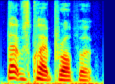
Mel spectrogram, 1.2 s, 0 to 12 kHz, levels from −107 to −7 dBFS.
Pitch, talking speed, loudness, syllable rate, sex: 190 Hz, 205 wpm, -16 LUFS, 7.6 syllables/s, female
